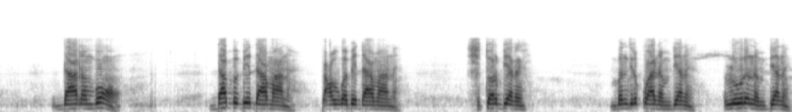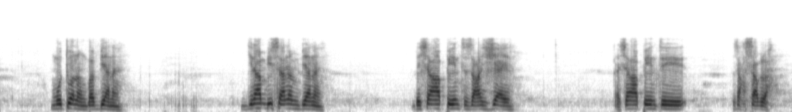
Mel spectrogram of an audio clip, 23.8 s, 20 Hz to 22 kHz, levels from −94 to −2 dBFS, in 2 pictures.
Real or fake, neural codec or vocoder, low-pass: fake; codec, 16 kHz, 16 kbps, FreqCodec, smaller model; 5.4 kHz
